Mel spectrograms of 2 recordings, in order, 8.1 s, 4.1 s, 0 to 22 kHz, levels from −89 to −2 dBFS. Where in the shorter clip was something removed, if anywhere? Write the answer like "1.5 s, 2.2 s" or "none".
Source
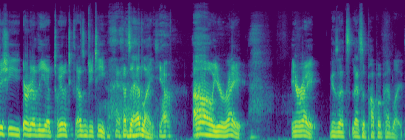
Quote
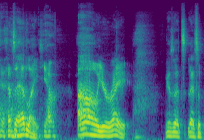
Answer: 3.2 s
